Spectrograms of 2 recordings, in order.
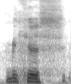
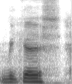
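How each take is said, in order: No difference in how they are said.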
